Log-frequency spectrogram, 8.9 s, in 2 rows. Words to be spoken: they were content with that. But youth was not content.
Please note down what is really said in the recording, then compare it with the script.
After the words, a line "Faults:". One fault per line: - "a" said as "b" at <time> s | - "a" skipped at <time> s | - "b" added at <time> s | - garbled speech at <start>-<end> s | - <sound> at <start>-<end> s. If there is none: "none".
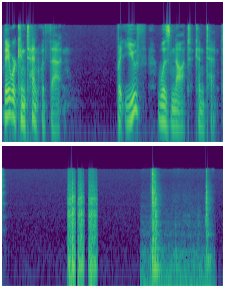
they were content with that. But youth was not content.
Faults:
- laugh at 5.7-6.3 s
- squeak at 7.2-8.7 s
